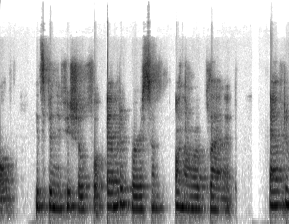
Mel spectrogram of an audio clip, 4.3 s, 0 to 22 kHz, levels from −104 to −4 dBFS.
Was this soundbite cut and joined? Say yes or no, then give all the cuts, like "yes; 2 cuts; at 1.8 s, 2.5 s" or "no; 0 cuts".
no; 0 cuts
